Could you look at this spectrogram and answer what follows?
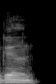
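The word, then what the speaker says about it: Şengün: Sagin. That's how you pronounce his last name. Shenun. Shenun.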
